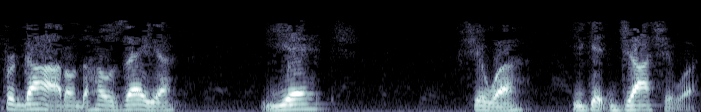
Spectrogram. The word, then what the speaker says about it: Yeshua: Now, the word Jesus really is pronounced in Hebrew, Yeshua.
